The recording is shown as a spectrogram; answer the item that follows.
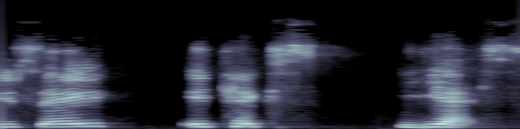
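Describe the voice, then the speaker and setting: A woman with an Iranian accent speaks at a very slow pace and a high pitch. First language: Farsi. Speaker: life coach. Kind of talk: casual chat. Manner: halting.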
